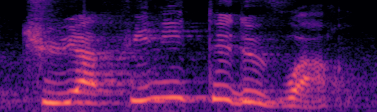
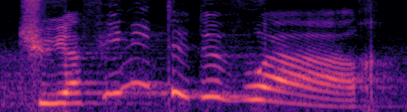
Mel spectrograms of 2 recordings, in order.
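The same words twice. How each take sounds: First: It is said as a plain statement. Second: It is said as an exclamation.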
